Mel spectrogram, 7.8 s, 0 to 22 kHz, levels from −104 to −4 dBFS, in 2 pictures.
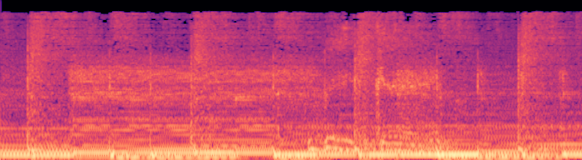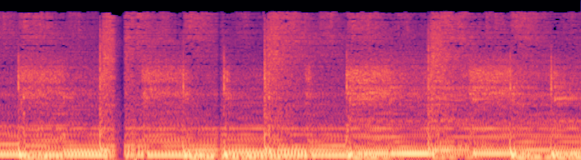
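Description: At 4.63 to 4.72 s a held buzz or fading hiss stands in for the sound, then jumps ahead: a burst of packet loss, where about 60 ms never arrived and the receiver stretched the last sound across the gap. Brief smears follow at 4.76 to 4.80 s and 5.32 to 5.36 s, each short concealed packet loss of roughly 20 ms patched from the preceding sound.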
